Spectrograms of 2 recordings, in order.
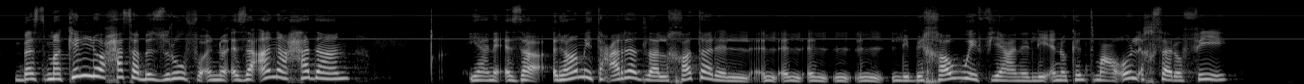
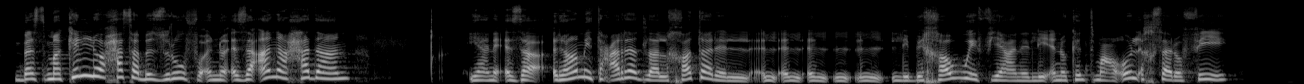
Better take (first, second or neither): second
